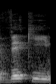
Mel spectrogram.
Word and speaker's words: Viki: were said they enjoy Viki more I'm pretty sure Vicky's way to pronounce it VI ki because with Vicki they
